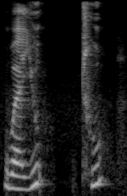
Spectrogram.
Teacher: Le waw n'est ici qu'un support. Donc hamza sakina, je coupe le son. Je referme d'un coup les cordes vocales.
